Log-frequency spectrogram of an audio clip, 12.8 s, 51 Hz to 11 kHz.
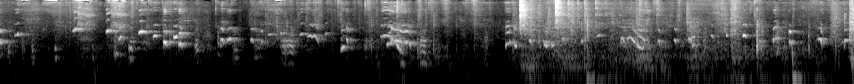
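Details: Young Dalmatian puppies, 17 days old, settling down indoors; a busy run of short high whimpers and squeaks from several pups, then heavier rustling and handling noise with fainter cries.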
